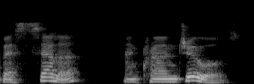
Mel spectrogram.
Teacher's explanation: both are stressed on the second element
